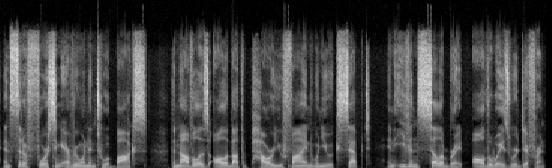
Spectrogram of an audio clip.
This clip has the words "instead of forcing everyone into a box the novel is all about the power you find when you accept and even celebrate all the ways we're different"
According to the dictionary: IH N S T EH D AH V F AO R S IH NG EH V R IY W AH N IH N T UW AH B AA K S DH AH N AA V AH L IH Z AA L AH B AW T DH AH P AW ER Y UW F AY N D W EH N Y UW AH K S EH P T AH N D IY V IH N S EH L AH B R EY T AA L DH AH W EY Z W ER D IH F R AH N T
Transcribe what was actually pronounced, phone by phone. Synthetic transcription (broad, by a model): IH N S T EH D AH V F AO R S IH NG EH V R IY W AH N IH N T UW AH B AA K S DH AH N AA V L IH Z AA L AH B AW T DH AH P AW ER Y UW F AY N D W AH N Y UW AH K S EH P T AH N IY V IH N S EH L AH B R EY T AA L DH AH W EY Z W ER D IH F R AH N T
